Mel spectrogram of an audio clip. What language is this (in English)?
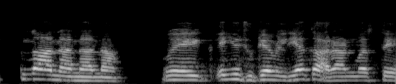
Punjabi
